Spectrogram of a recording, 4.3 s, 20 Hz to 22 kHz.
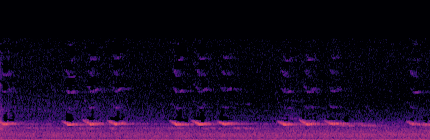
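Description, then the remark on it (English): Birds chirp in short, bright bursts at 6:31 a.m. on a wet, rainy winter morning in Australia, several quick tweets repeating in clusters over a steady low rumble of traffic out back, fairly faint and outdoors with no one talking. “Alrighty, let's take a moment and listen to the birds.”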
